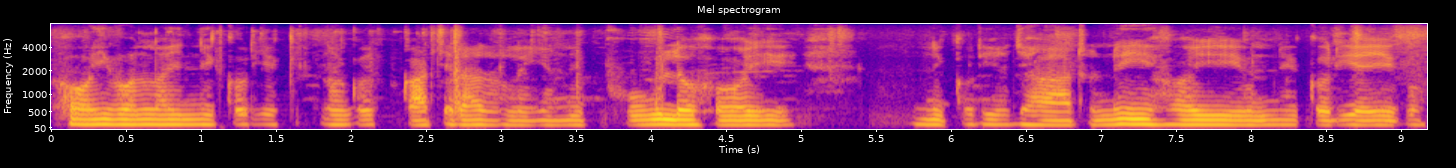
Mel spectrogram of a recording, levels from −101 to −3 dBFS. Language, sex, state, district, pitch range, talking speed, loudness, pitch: Bajjika, male, Bihar, Vaishali, 130-140 Hz, 85 wpm, -18 LUFS, 135 Hz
